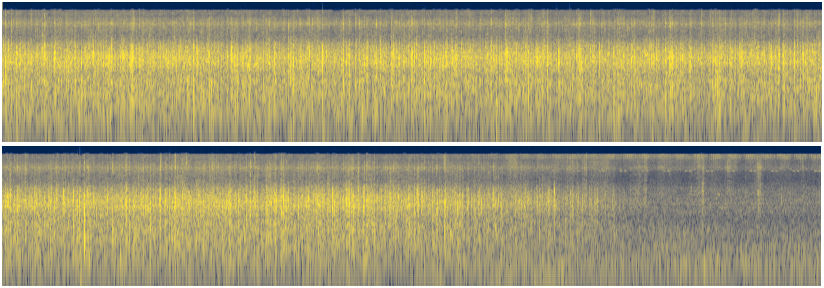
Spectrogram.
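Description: Steady rain, a dense hiss with crackling patter. It drops away about fourteen seconds in to a much quieter background.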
